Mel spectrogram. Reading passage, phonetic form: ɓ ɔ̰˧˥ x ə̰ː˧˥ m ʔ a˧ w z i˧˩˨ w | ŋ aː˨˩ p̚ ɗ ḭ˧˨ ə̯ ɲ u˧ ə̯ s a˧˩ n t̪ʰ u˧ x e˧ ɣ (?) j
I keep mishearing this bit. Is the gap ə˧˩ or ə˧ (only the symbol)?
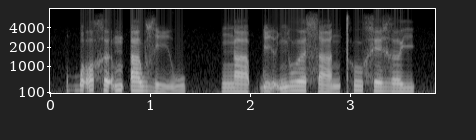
ə˧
